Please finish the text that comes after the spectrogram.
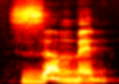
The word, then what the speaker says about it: zusammen: O Z tem, que é o Z alemão, ele tem um som de TS. TS, zusammen. Tá? Zusammen é a forma como você vai pronunciar essa palavra.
